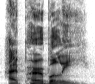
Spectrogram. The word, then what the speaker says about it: hyperbole: อ่านว่า hyperbole ไม่ใช่ hyperbo นะครับ hyperbole hyperbole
